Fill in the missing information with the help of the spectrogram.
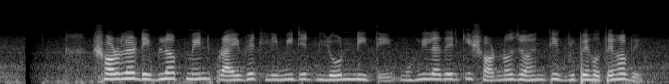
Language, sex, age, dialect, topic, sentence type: Bengali, female, 60-100, Standard Colloquial, banking, question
